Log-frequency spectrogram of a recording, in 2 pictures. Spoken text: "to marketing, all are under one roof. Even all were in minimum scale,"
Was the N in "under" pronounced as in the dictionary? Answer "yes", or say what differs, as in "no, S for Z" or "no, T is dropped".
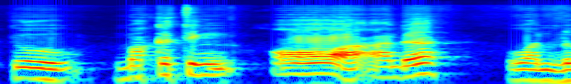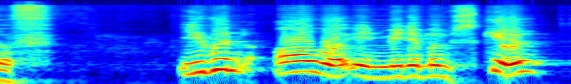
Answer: no, N is dropped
